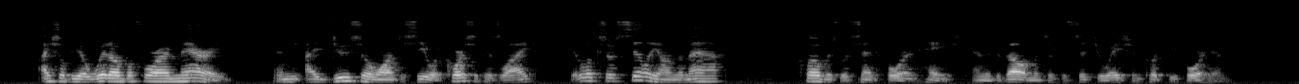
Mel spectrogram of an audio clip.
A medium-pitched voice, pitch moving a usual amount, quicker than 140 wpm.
No: low, 120 Hz; average, 4.7 semitones; average, 185 wpm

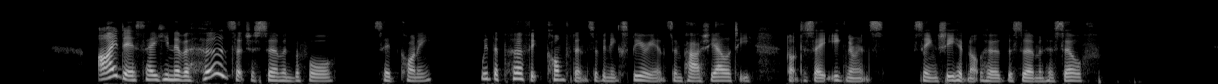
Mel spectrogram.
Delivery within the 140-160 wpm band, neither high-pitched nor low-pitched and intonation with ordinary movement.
Yes: average, 155 wpm; medium, 175 Hz; average, 4.3 semitones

